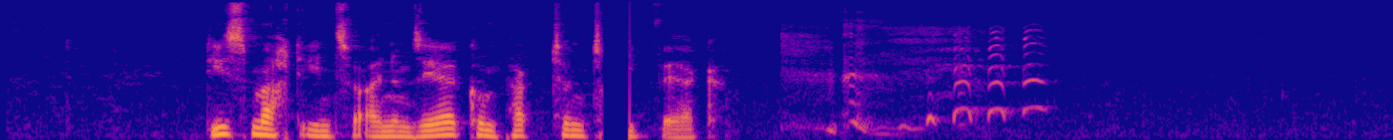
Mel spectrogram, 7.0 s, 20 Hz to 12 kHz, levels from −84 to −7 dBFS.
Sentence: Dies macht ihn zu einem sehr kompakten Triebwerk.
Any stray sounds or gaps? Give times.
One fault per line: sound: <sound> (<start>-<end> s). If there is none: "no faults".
sound: dropout (3.0-3.1 s)
sound: laugh (3.9-5.3 s)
